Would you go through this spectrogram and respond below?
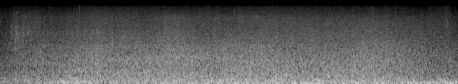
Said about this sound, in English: the thick mist dissipated behind her and the waters gently parted, revealing a path at the bottom of the lake.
